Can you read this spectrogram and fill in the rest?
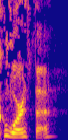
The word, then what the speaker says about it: Kawartha: Am I saying that right? – Kawartha. – Kawartha Lakes region.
